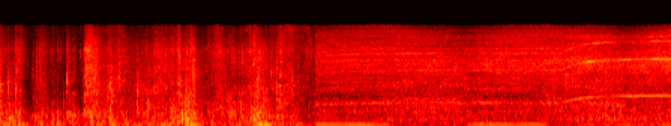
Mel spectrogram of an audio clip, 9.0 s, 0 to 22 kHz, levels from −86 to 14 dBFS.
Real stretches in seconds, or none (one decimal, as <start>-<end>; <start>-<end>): 0.5-2.3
